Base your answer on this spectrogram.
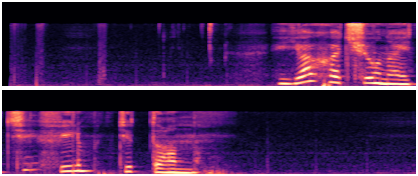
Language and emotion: Russian, neutral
